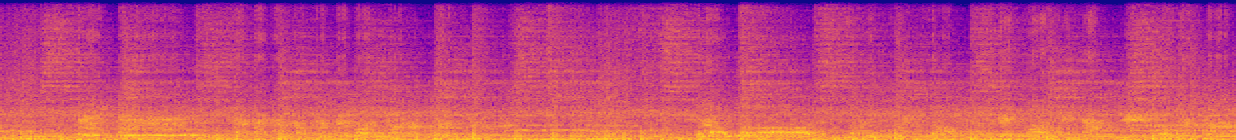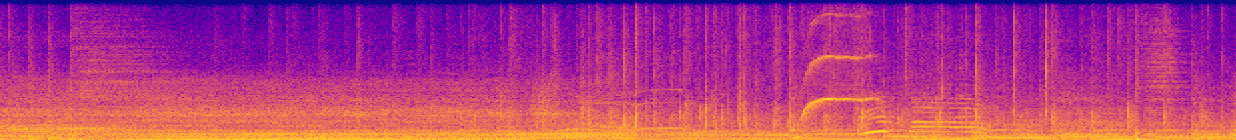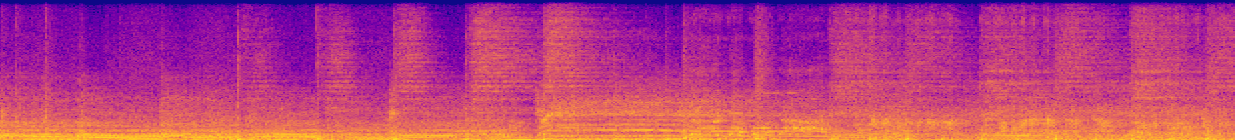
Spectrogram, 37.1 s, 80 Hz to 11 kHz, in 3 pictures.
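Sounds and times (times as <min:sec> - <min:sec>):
hardcore band playing: 0:00.0 - 0:37.0
rising guitar slide: 0:00.0 - 0:37.0.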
